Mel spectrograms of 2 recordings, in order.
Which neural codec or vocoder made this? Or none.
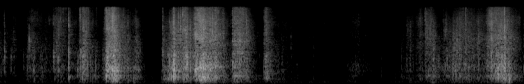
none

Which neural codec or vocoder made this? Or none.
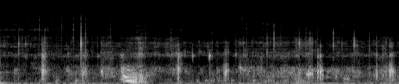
codec, SNAC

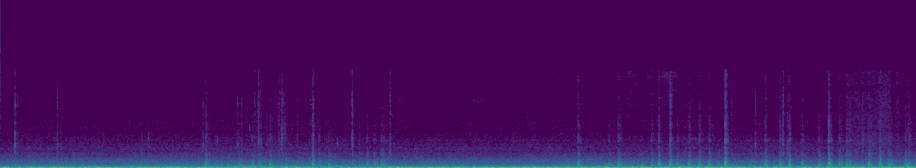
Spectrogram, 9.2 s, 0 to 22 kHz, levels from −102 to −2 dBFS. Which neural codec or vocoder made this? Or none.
none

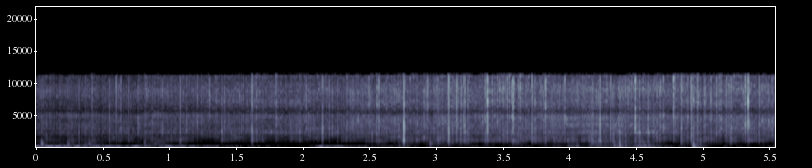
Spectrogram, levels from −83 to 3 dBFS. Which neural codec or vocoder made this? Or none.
codec, SNAC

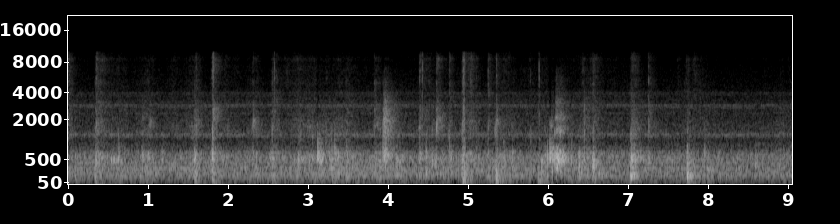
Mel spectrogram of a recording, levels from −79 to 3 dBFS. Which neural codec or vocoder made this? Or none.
none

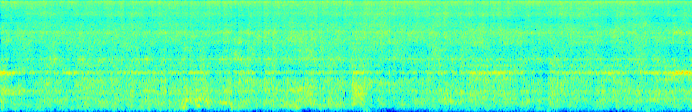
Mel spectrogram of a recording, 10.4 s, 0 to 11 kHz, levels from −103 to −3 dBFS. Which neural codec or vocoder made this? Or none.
codec, SNAC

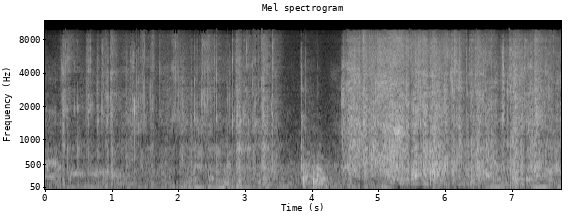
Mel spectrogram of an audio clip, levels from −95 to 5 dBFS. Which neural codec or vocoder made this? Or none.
codec, SNAC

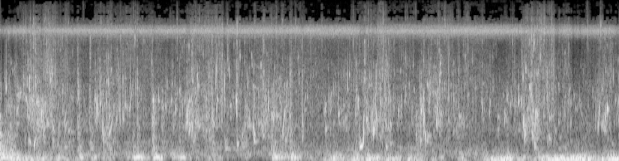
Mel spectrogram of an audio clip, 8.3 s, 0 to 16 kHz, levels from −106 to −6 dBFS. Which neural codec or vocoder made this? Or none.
none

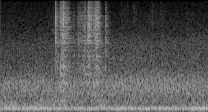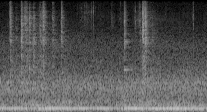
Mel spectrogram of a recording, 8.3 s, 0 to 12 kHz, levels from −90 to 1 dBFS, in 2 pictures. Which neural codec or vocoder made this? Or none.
none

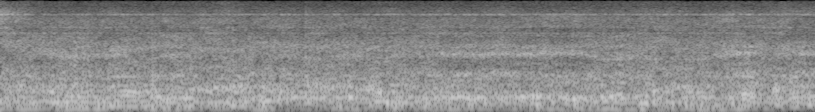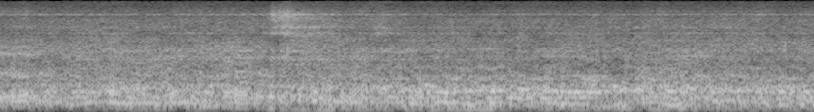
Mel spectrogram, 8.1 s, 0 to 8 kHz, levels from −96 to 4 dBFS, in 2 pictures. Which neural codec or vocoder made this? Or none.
codec, SNAC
